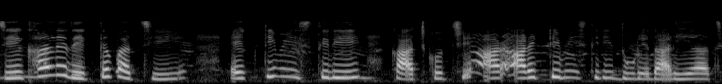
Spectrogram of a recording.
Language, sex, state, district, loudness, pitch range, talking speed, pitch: Bengali, female, West Bengal, Kolkata, -23 LUFS, 275-330 Hz, 115 wpm, 295 Hz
